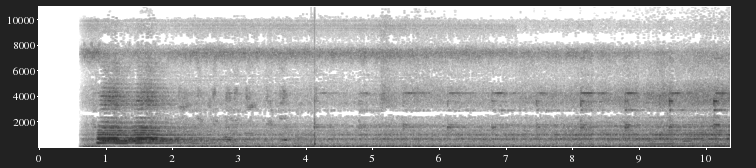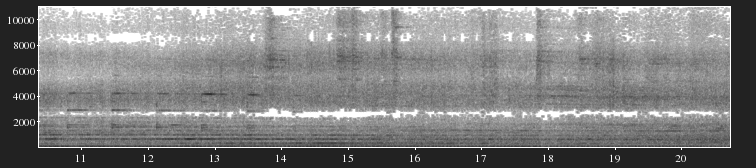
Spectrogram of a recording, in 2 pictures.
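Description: A diesel locomotive's air horn sounds a chord about half a second in, loudest for a second or so. After it comes the steady low rumble of the approaching train's engine and wheels on the rails, slowly getting louder.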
